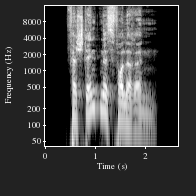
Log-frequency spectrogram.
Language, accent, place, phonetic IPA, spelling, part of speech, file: German, Germany, Berlin, [fɛɐ̯ˈʃtɛntnɪsˌfɔləʁən], verständnisvolleren, adjective, De-verständnisvolleren.ogg
- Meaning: inflection of verständnisvoll: 1. strong genitive masculine/neuter singular comparative degree 2. weak/mixed genitive/dative all-gender singular comparative degree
